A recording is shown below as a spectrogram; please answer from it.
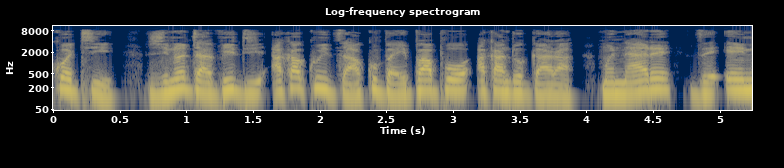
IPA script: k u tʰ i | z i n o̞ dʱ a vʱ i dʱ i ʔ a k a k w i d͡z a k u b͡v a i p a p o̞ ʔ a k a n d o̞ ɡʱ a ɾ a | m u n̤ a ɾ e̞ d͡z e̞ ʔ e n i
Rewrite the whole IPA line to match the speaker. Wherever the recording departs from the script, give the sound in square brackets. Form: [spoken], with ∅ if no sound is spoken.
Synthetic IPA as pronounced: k [o] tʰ i | [ʐ] i n o̞ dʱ a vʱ i dʱ i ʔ a k a k w i d͡z a k u b͡v a i p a p o̞ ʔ a k a n d o̞ ɡʱ a ɾ a | m u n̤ a ɾ e̞ d͡z e̞ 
